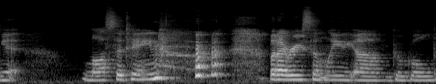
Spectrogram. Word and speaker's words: L'Occitane: I believe it's pronounced, all these years I've been pronouncing it L'Occitane, but I recently Googled how to pronounce it, and I believe it's L'Occitane or L'Occitane. But yeah, this is the lavender bubble bath.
